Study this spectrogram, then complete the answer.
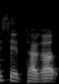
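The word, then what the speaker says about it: θ: 이걸 동시에 만족시키는 이 쎄타 세타 라고 읽어요 각은 조 대체 몇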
